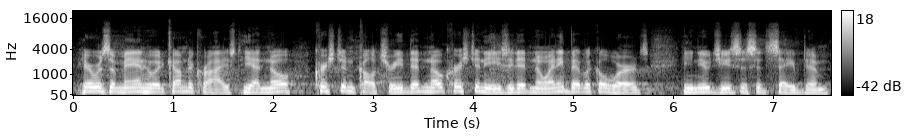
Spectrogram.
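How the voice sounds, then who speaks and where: A middle-aged man preaching a sermon in a church, telling stories with animation and slowing down to stress key lines. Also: medium pitch. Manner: animated storytelling preacher, slows for emphasis. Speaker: pastor. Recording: long reverb of a large hall.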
